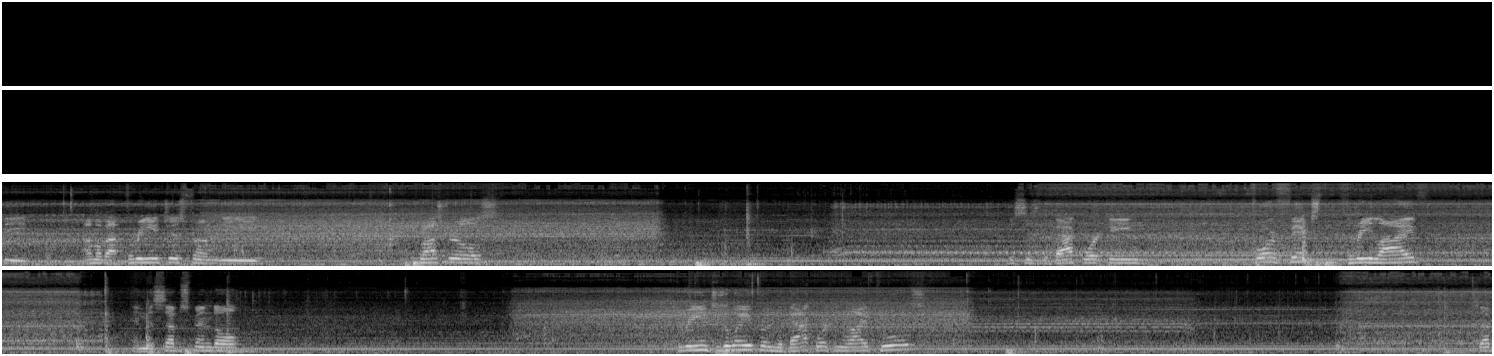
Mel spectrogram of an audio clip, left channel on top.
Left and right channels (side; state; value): left; silent; 61 dB below the other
